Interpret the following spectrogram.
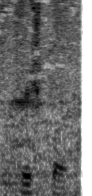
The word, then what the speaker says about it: WSPR: WSPR stands for Weak Signal Propagation Reporter, simply pronounced as Whisper.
